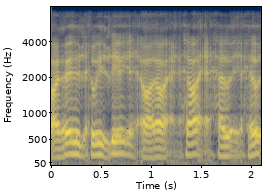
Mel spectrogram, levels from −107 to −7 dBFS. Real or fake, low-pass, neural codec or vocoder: fake; 7.2 kHz; autoencoder, 22.05 kHz, a latent of 192 numbers a frame, VITS, trained on many speakers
